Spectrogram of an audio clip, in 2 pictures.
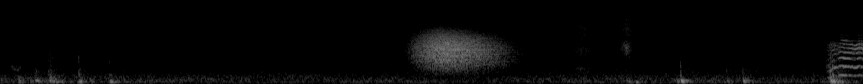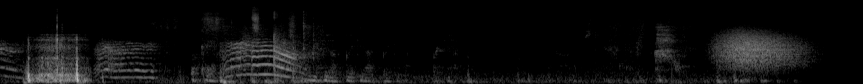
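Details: Siamese Munchkin cats, an adult and a kitten, playing together with a feather toy indoors; a burst of bright, harmonic meows midway, several short cries in quick succession, with soft rustling and thumps of play before and after.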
